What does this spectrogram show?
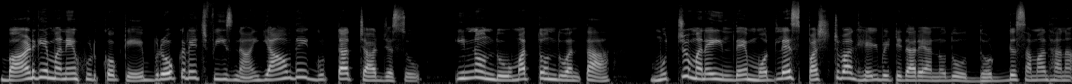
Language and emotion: Kannada, happy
